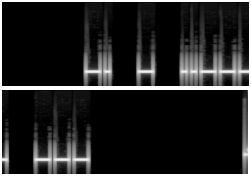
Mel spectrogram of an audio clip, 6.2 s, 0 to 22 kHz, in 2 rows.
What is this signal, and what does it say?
Morse code, heard as a keyed tone, about 20 wpm, spaced as for 14 wpm, 700 Hz. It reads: NT2O
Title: 122 Lesson 20g - Number 3 - Call Signs 20wpm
